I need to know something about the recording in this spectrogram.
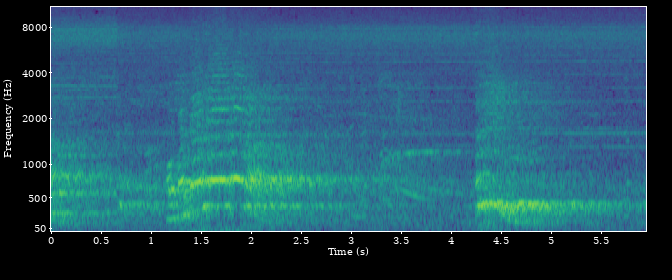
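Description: A large crowd murmurs and chatters in a big echoing hall.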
